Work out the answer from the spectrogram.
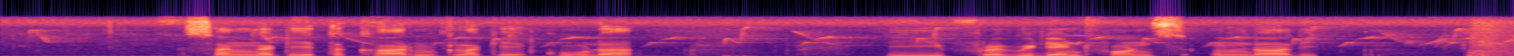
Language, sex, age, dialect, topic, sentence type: Telugu, male, 18-24, Southern, banking, statement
